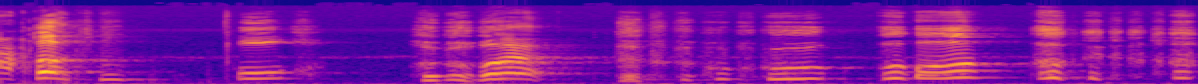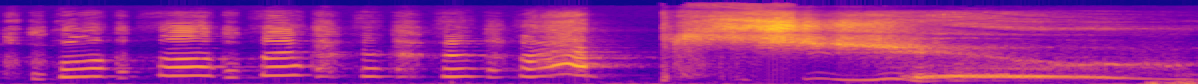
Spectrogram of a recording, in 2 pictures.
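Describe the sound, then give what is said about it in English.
A voice imitates a giant's pepper-induced sneeze: a long run of halting, voiced breaths builds up, then bursts into one loud, breathy blast that trails off with a falling tone. “and he did a giant sneeze because the pepper made him want to sneeze really bad.”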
